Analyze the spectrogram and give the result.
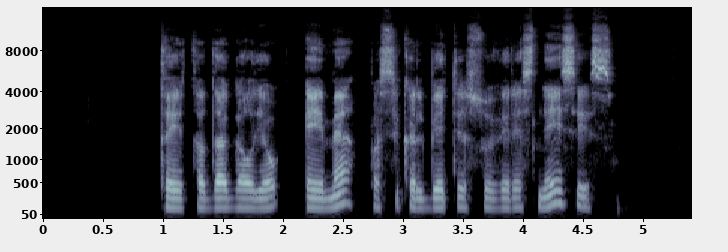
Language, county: Lithuanian, Klaipėda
